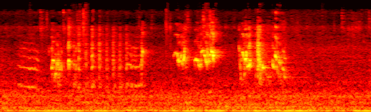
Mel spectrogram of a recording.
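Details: Budgies chirping: a buzzy, rattling trill in the first second and a half, then louder scratchy chirps and squawks in two clusters, over a faint low background hum.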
